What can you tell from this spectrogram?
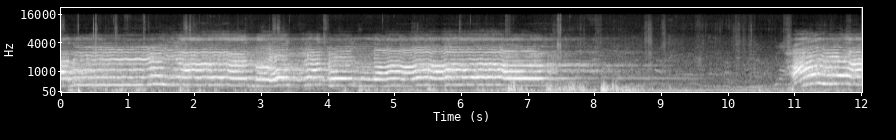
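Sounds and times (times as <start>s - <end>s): person singing long held notes: 0.0s - 8.8s.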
